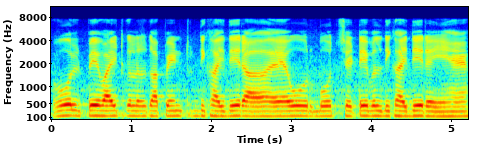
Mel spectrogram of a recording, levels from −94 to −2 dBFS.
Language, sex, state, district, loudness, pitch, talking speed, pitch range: Hindi, male, Haryana, Jhajjar, -15 LUFS, 145 Hz, 205 wpm, 140-150 Hz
